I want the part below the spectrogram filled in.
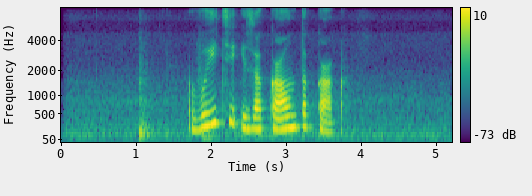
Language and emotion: Russian, neutral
